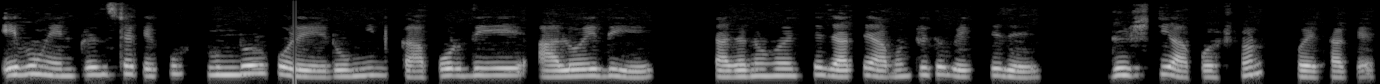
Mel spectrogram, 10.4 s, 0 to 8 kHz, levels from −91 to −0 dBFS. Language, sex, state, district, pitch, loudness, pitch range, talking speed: Bengali, female, West Bengal, Kolkata, 205 Hz, -29 LUFS, 180-230 Hz, 115 wpm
